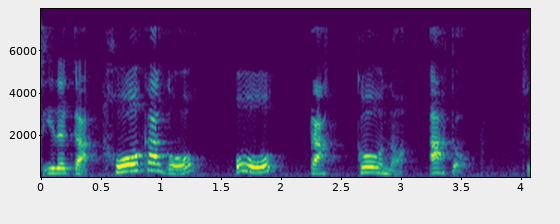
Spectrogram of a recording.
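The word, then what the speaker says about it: 後: Ato or ushiro. When you pronounce it as ushiro, then it's behind. If it's ato, it's after.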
